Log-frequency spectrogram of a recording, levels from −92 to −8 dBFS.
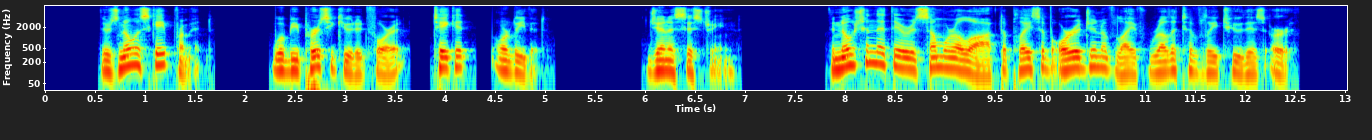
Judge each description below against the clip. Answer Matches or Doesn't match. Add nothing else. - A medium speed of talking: Matches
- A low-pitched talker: Matches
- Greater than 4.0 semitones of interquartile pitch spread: Matches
